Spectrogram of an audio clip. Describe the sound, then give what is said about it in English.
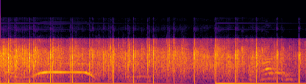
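Clapping and cheering from an audience greeting guests at a gathering: uneven, fairly sparse sharp claps with a sustained vocal whoop early on and voices calling out near the end. “Let's give them a great cheer.”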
